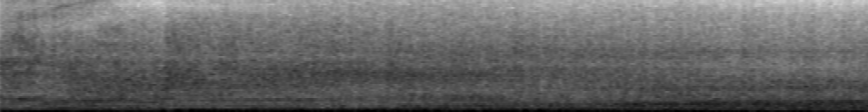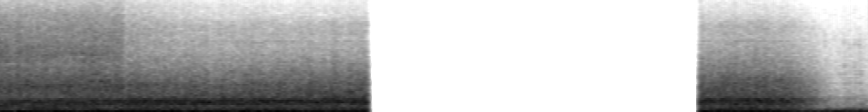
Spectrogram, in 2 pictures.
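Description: Drag race cars accelerating down a quarter-mile strip, a loud, harsh engine roar with a rising pitch that runs for about nine seconds, cuts to silence, then returns briefly.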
